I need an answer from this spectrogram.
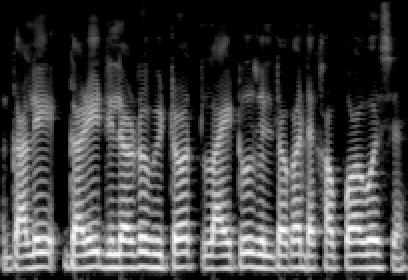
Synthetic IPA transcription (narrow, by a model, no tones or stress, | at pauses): aiɡaɹidilaɹt̬ʊbʱitɔɹɔtlajtʊzolitʰɔkadɛkʰapʊwaɡojsɛ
